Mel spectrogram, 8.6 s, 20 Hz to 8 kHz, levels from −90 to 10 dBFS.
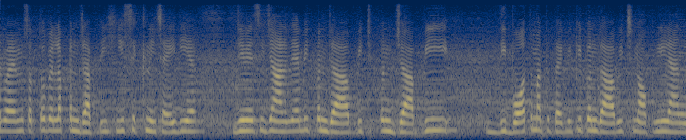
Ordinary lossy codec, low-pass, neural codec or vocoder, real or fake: none; 7.2 kHz; codec, 16 kHz, 0.9 kbps, LongCat-Audio-Codec; fake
